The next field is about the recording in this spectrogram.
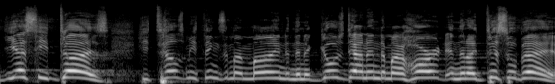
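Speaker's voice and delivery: put-on little boy voice. Son tells dad Satan makes him disobey, high child voice. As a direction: whine it like a four-year-old blaming the devil.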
